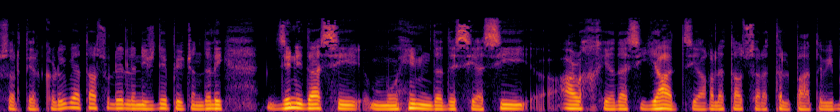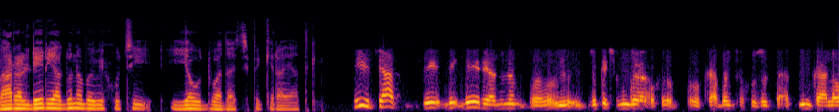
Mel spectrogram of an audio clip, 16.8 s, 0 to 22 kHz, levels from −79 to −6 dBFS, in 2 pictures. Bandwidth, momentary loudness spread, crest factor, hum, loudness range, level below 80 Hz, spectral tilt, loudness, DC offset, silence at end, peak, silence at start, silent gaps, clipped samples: 11.5 kHz; 11 LU; 16 dB; none; 3 LU; -58 dBFS; -6.5 dB/octave; -23 LUFS; under 0.1%; 0 s; -6 dBFS; 0 s; none; under 0.1%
